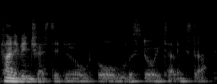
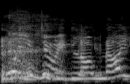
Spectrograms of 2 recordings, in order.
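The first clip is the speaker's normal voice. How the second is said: put-on very high, loud, childlike little Cockney boy voice; 8 dB louder than usual. Echoing a character's line from the story, little cockney boy voice. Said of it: "just like a little Cockney boy".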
